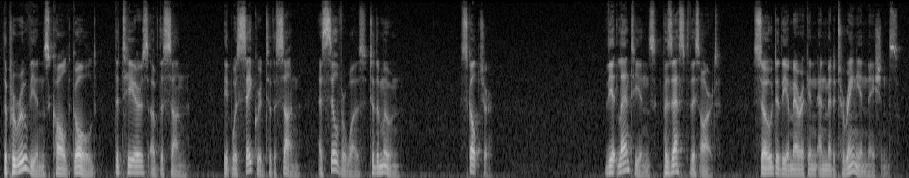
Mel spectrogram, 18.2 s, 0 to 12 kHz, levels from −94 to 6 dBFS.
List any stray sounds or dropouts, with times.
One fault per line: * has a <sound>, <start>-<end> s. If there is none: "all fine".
all fine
